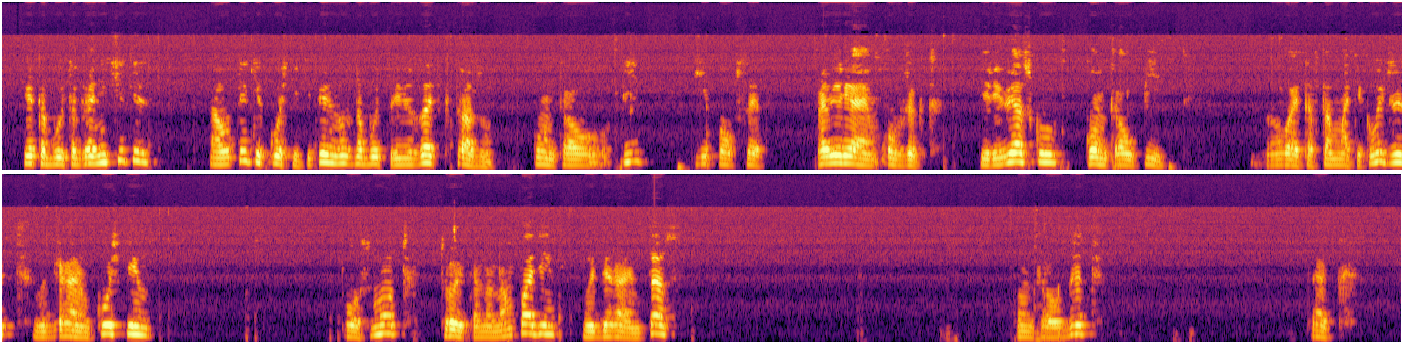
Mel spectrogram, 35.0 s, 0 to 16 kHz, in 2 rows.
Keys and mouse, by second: 1.9 click, 2.4 middle click, 3.9 shift+click, 4.7 middle click, 5.6 shift+click, 7.6 ctrl+p, 10.1 click, 11.7 click, 13.9 ctrl+p, 19.5 click, 20.5-21.7 drag, 23.1 KP_3, 24.4 click, 26.1-28.2 drag, 30.4 ctrl+z, 32.1 g.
